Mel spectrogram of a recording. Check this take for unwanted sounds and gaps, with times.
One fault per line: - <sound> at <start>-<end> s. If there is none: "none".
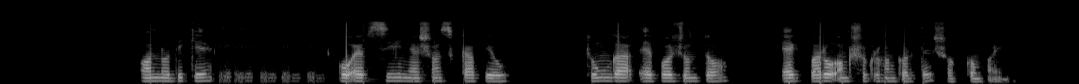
- laugh at 2.2-3.3 s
